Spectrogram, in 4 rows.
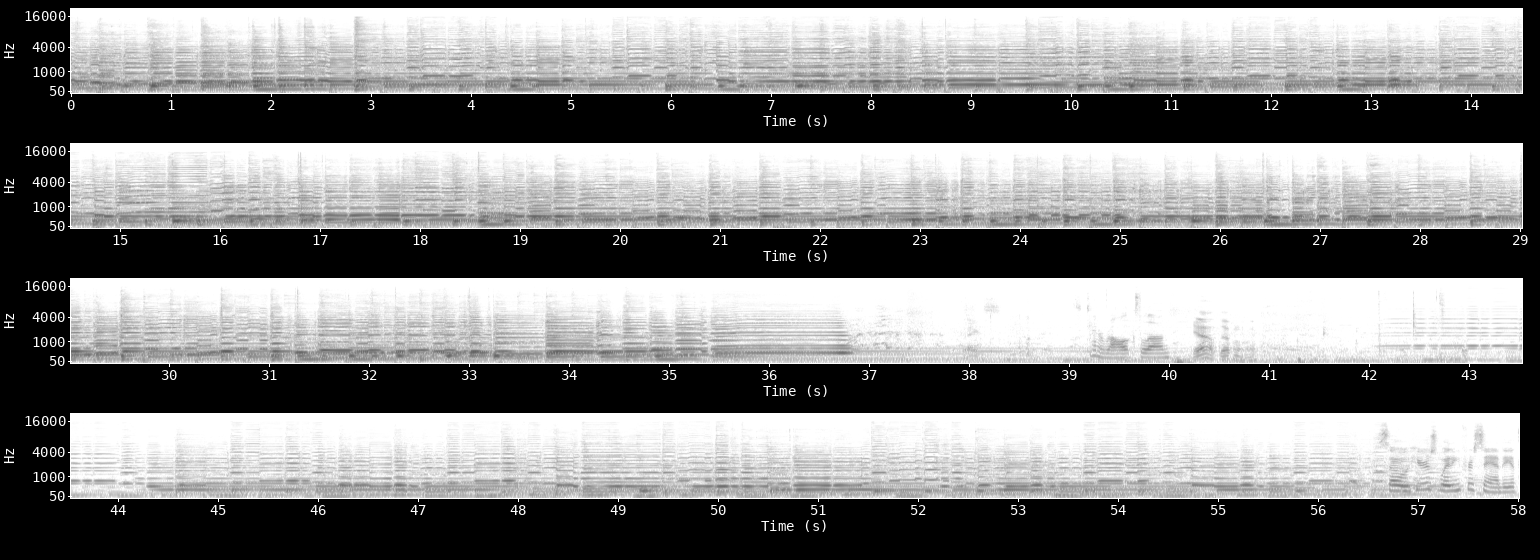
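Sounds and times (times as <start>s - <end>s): fiddle tune: 0.0s - 40.7s, 41.4s - 58.0s
acoustic guitar backing: 0.0s - 58.0s.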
